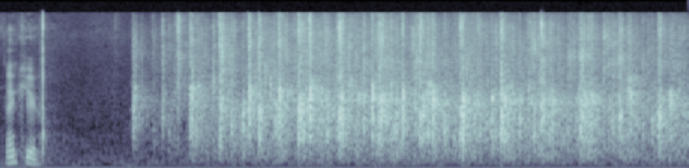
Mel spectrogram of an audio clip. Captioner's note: applause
